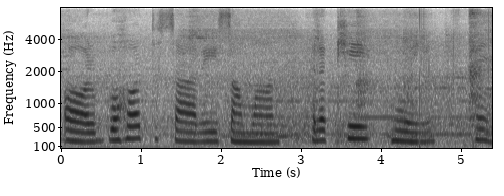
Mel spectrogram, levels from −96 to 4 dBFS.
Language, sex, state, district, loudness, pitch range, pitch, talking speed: Hindi, female, Madhya Pradesh, Dhar, -15 LUFS, 190-225 Hz, 200 Hz, 80 wpm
